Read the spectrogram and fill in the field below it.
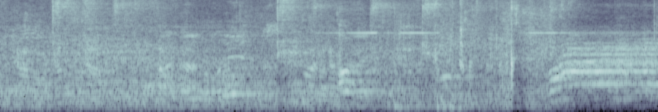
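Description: Foil blades clash and scrape together in a large echoing hall.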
